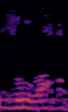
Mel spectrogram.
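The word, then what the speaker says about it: ruaj (רוח): Así que la perfección de los santos, hermanos, es el ruaj, en hebreo, así es como se pronuncia, el ruaj de Dios, el aliento de Dios, el que viene a nosotros cuando lo recibimos.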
